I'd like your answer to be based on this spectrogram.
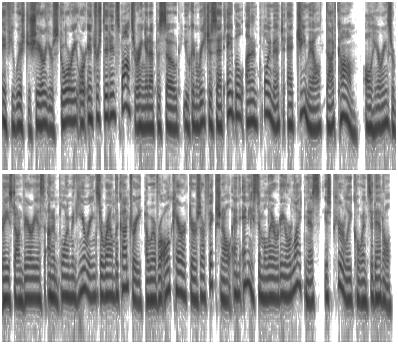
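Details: Adult male voice, possibly synthesized; normal speech.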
